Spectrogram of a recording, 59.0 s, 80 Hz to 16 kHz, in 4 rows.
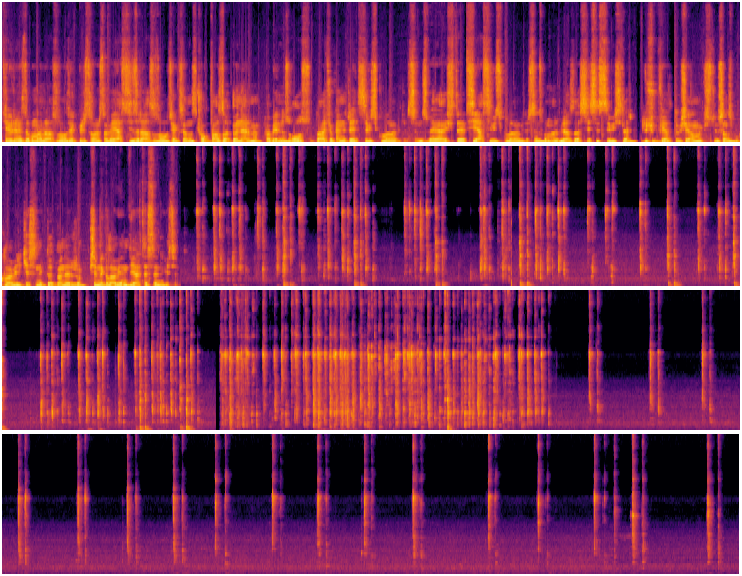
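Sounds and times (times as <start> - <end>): clicky mechanical keyboard typing: 18.6 - 29.7, 30.3 - 40.6, 41.2 - 41.6, 42.5 - 42.8, 43.5 - 43.8, 44.6 - 44.9, 45.8 - 46.1, 46.7 - 47.1, 47.7 - 48.0, 49.7 - 50.0, 51.5 - 51.8, 52.5 - 52.8, 54.0 - 54.3, 58.4 - 58.8.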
